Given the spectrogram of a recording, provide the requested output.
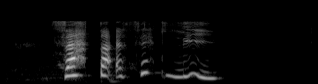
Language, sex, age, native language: Icelandic, female, 8, Icelandic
